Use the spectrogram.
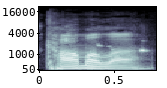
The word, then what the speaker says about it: Kamala: It's Kamala. Kamala. Kamala. Yeah. Oh, well, okay. Well, I'm sorry that I said Kamala's name wrong.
